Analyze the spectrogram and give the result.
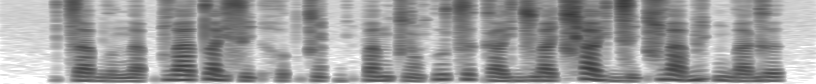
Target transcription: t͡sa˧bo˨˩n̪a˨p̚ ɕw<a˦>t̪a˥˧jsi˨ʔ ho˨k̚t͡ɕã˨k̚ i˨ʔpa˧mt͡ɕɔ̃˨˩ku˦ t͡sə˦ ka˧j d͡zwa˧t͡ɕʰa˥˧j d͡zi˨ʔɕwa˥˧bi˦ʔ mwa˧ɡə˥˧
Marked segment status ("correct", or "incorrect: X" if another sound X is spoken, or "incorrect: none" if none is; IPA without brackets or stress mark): correct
